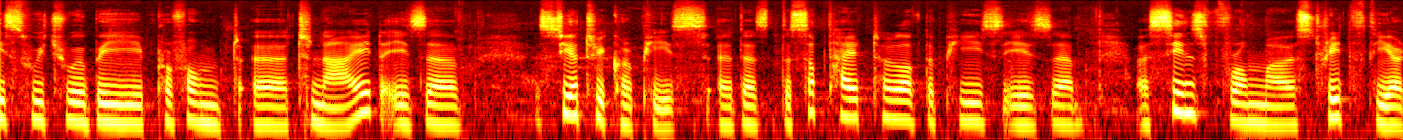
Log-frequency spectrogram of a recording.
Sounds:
speech

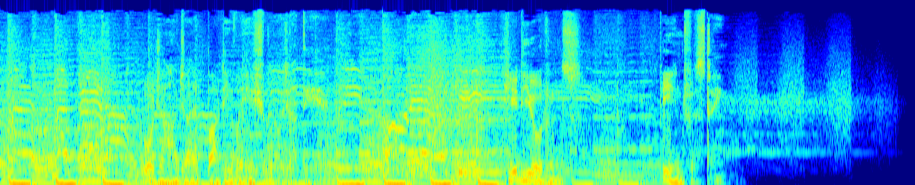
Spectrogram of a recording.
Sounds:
music, speech

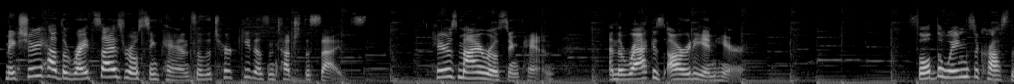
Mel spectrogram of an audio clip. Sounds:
speech, music

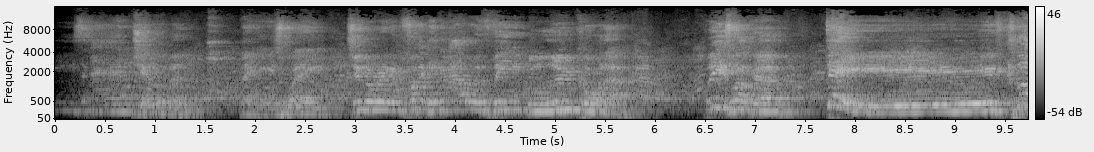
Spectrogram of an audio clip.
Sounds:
speech

